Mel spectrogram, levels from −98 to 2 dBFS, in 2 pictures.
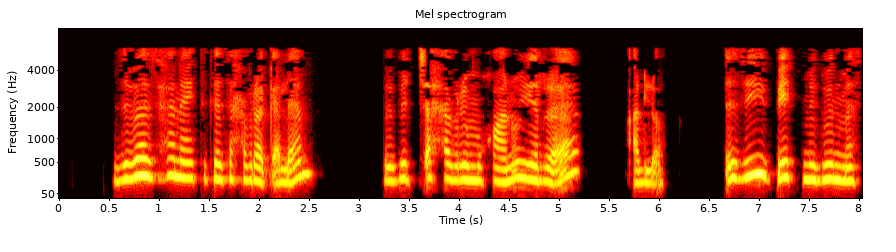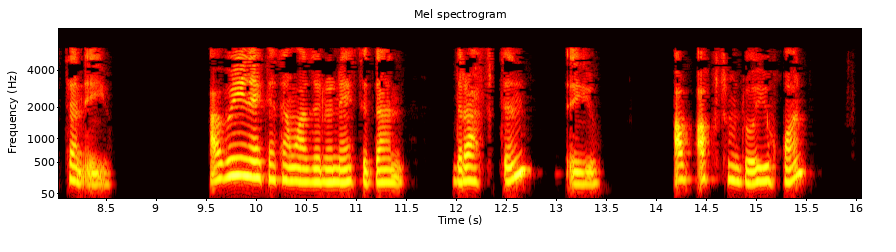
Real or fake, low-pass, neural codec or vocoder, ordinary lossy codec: real; 7.2 kHz; none; MP3, 24 kbps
